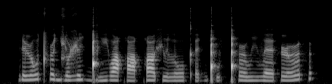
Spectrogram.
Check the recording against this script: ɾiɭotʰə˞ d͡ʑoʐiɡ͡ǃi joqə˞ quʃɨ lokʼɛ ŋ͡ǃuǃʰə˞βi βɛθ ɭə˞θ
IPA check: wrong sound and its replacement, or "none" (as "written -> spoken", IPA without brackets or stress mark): ŋ͡ǃ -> ǃʼ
